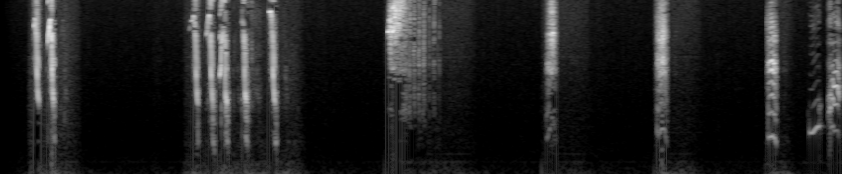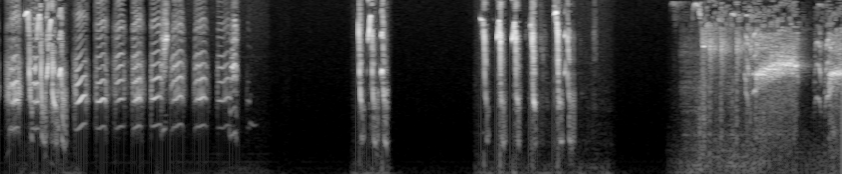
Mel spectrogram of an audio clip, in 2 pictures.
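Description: Squirrel monkey giving sharp, high chirps and squeaky twitters in short bursts.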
